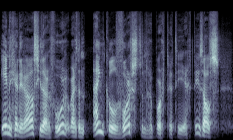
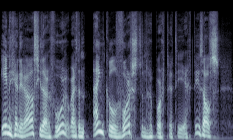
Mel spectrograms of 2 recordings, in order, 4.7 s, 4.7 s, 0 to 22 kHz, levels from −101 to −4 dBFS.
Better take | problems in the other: second | thin; somewhat; fading below 300 Hz

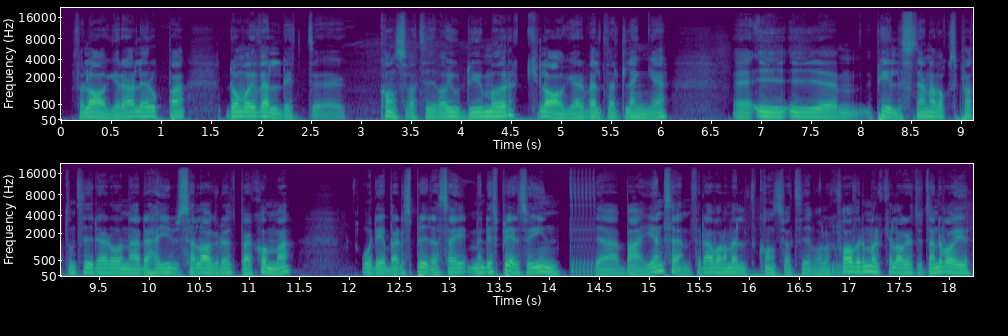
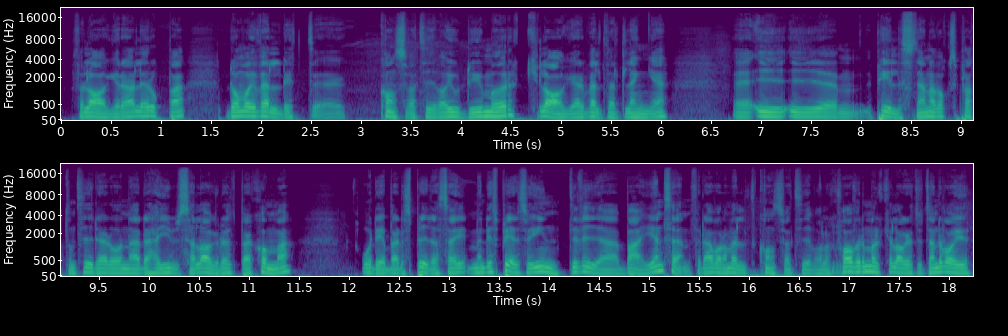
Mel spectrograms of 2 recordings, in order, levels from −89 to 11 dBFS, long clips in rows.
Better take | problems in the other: second | audio freezing; at 14 s

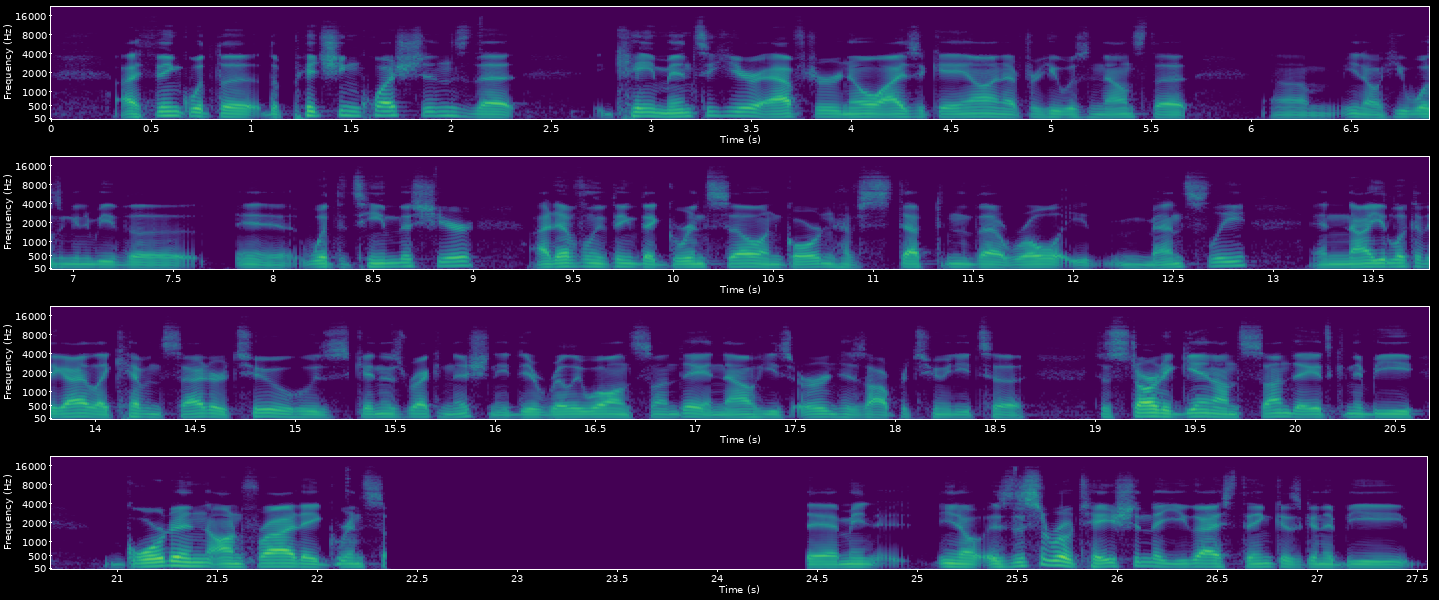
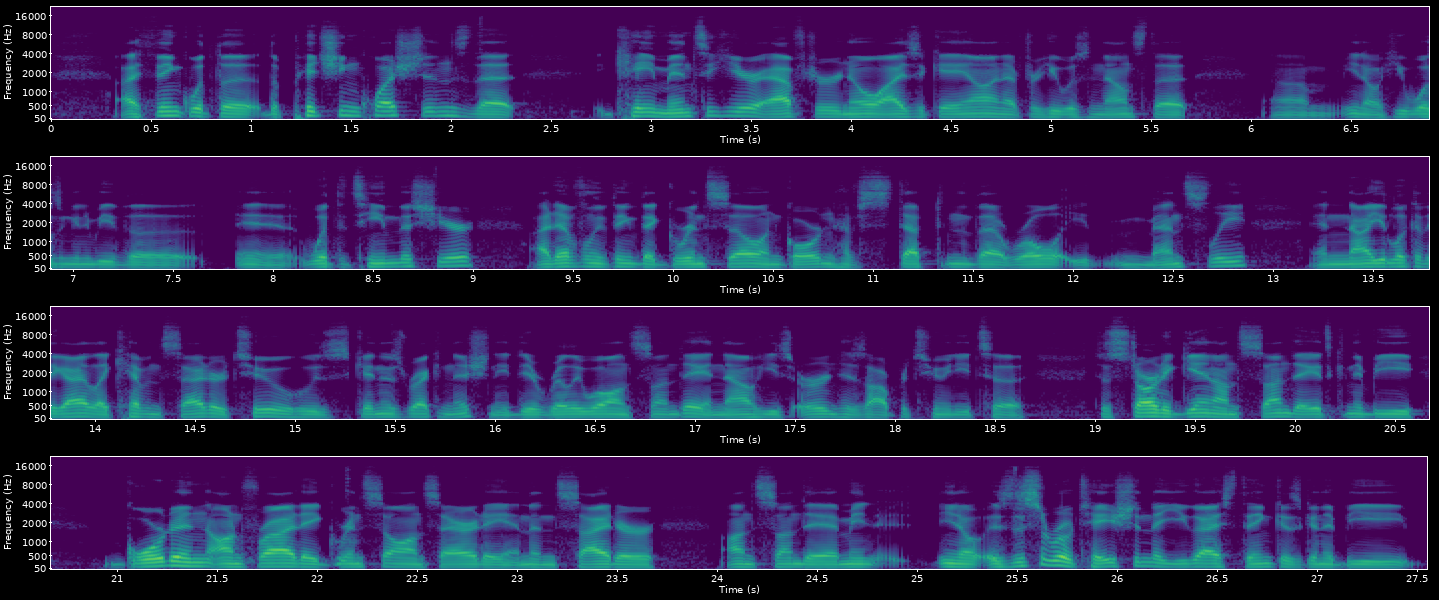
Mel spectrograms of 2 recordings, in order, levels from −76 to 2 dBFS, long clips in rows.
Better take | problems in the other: second | audio cutting out; at 22 s for 2 s

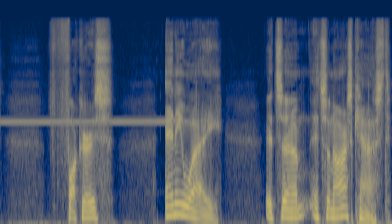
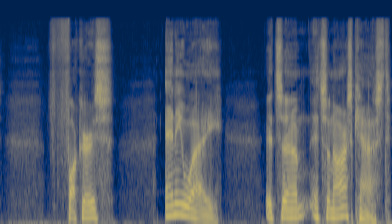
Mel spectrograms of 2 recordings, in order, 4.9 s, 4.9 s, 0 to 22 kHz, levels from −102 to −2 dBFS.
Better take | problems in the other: second | high-pitched whine; noticeable; until 2.5 s; 2.5 kHz, 20 dB below the speech

